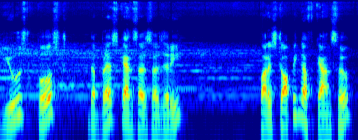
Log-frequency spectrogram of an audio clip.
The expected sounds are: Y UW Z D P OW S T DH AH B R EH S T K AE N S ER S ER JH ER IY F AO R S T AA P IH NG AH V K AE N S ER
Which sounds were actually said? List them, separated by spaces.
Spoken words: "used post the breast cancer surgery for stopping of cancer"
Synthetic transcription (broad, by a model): Y UW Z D P OW S T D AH B R EH S T K AE N S ER S ER JH ER IY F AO R S T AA P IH NG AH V K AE N S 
